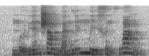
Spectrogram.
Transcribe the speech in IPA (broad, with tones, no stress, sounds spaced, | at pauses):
n̪ ɤ̰˨˩ l ɥ ɛ˥ n ʂ ɑ˥˩ ʊ̯ n̪ w a˧˥ n l y˥ n m e˧˥ ɪ̯ x ə̰˨˩ n x w ɑ˥˩ ŋ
